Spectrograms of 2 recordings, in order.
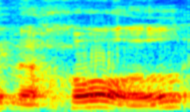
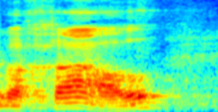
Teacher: Why do we say o rather than kal, vakal, okay? We say v'chol instead of v'chal because this is an unaccented syllable. That means here, this is going to take the sound of the o rather than the sound of the a that we normally have for the patach.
